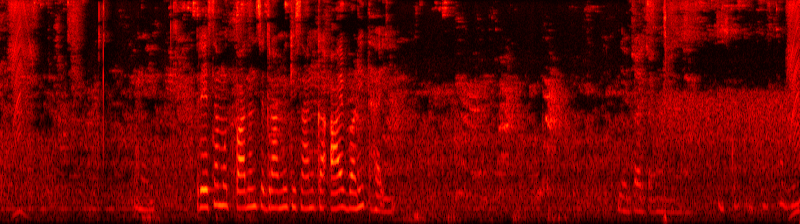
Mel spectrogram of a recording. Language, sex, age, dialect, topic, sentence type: Magahi, female, 25-30, Central/Standard, agriculture, statement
